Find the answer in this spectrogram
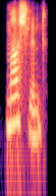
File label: "marshland", Indian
